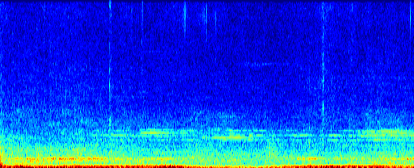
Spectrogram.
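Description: Steady low background hum with faint high tones joining about a third of the way in.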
